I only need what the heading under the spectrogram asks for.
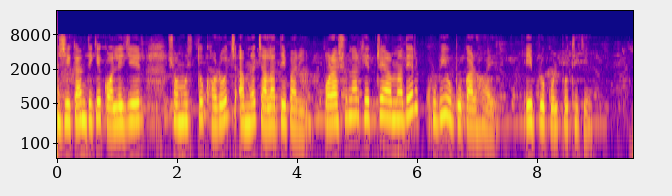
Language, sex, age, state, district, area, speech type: Bengali, female, 18-30, West Bengal, Jalpaiguri, rural, spontaneous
